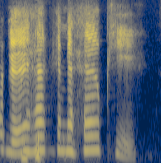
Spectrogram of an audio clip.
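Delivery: high cartoon voice. Another viewer reacts, retrying the Eric Cartman voice. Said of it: "[name]'s amazing range of impressions".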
